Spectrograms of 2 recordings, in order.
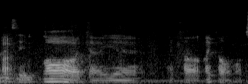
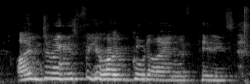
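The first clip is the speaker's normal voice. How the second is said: mock tearful voice, higher and louder; 13 semitones higher, 12 dB louder than usual. Retelling someone's words to INFPs: imitating someone crying. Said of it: "he starts crying and he's like".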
